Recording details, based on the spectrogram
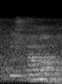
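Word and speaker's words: stomach: लेकिन हाँ एक ध्यान देने की बात है, जैसे यहाँ पे मैंने लिखा है स्टोमक, स्टोमक का यहाँ पे उच्चारण जो होता है सी एच का क्रॉस से होता है।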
